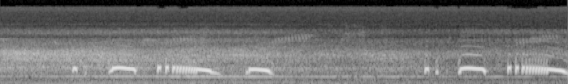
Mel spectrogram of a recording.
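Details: Spotted dove, recorded to provoke decoy birds, giving two cooing phrases about two seconds apart. Each has short lead-in notes, a drawn-out burry coo and a falling end note. A constant low electrical hum sits underneath.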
